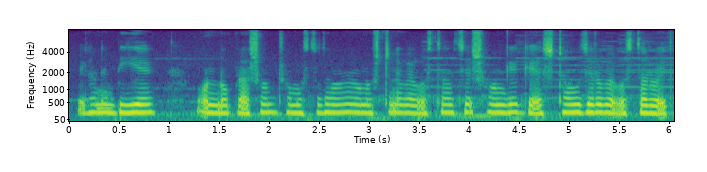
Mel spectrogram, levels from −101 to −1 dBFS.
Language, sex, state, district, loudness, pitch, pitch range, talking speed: Bengali, female, Tripura, South Tripura, -14 LUFS, 215 Hz, 210-220 Hz, 150 wpm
